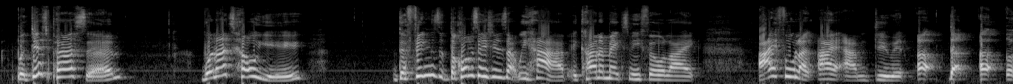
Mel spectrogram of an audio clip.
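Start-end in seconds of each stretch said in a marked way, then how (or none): 9.2-10.2 stuttering, getting stuck on uh. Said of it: "Yeah, stuttering".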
